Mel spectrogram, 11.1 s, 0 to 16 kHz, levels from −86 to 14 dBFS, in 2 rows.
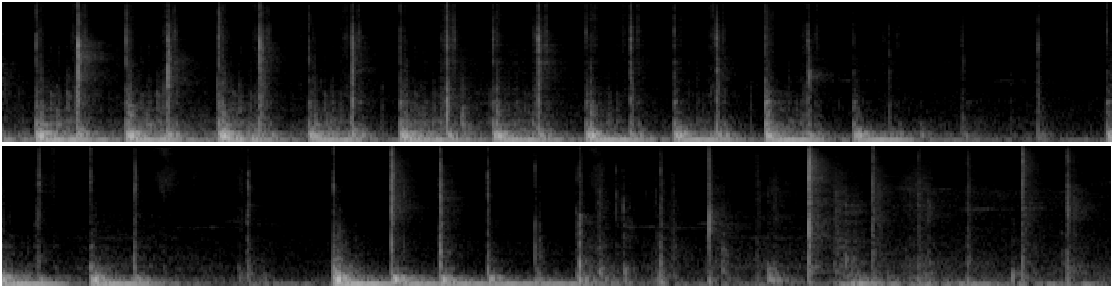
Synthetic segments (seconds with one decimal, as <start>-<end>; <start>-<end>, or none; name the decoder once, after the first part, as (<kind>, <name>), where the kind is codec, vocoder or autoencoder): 2.1-3.5 (autoencoder, DAC-VAE)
